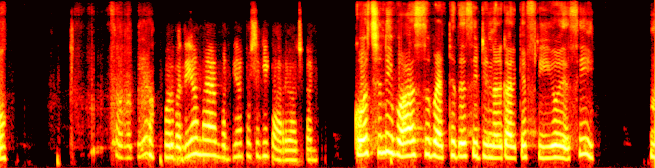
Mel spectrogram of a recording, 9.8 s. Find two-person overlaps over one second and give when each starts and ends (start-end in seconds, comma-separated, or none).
none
